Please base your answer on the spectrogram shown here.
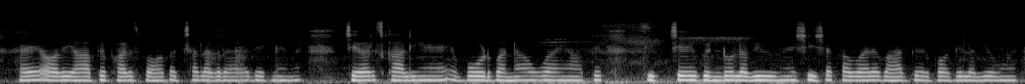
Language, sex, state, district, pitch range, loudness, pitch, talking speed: Hindi, female, Goa, North and South Goa, 185-195 Hz, -20 LUFS, 190 Hz, 180 wpm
